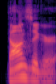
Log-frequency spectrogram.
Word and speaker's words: Donziger: 45 days in prison as well um completely donziger i'm saying it right okay everybody shut up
